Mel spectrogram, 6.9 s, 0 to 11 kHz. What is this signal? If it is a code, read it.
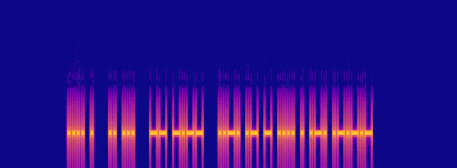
Morse code, heard as a keyed tone, about 34 wpm, 700 Hz. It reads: HE IS MY FATHER.
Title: Sentences from Top 300 Words 35wpm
